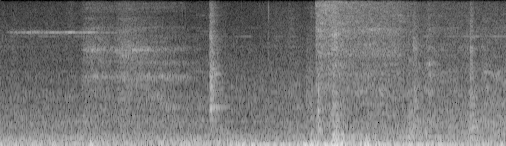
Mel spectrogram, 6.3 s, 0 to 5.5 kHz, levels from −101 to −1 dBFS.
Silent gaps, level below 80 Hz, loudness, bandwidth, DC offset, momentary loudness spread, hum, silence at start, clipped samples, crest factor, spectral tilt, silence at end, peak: none; -28 dBFS; -30 LUFS; 5.4 kHz; under 0.1%; 9 LU; none; 0 s; under 0.1%; 18 dB; -6 dB/octave; 0 s; -8 dBFS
